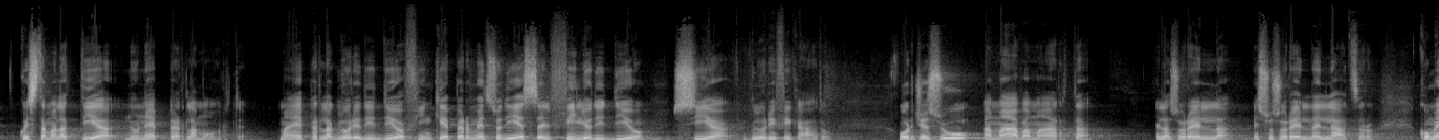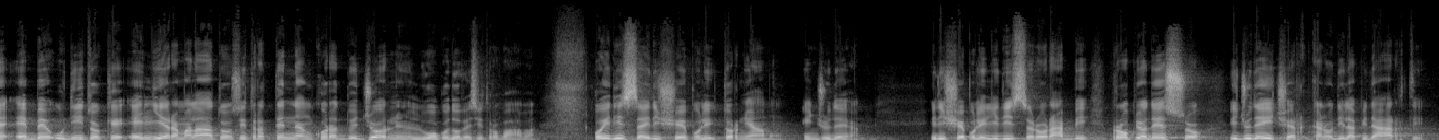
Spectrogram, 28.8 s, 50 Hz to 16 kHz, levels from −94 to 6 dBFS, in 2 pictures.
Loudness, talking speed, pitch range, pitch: -25 LUFS, 150 wpm, 125-155 Hz, 140 Hz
